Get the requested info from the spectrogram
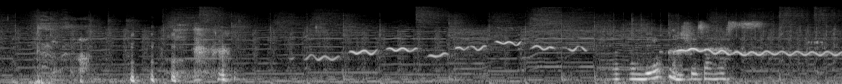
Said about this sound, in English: You whistle like a Disney princess.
